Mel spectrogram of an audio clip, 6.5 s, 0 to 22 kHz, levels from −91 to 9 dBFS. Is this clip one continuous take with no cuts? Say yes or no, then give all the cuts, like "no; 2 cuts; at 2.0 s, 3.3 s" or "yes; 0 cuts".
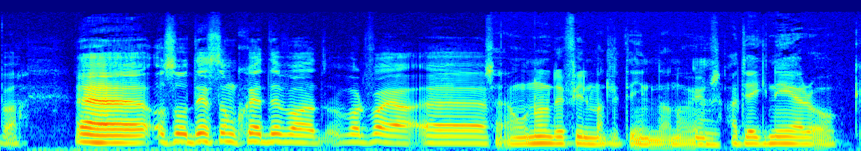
no; 2 cuts; at 3.6 s, 5.4 s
